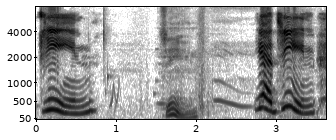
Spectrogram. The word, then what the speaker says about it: Jean: John she has like Jean Jean yeah Jean I was like there's John J O hn there's a John no no not a John John it's like a it's like Jean I I don't know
